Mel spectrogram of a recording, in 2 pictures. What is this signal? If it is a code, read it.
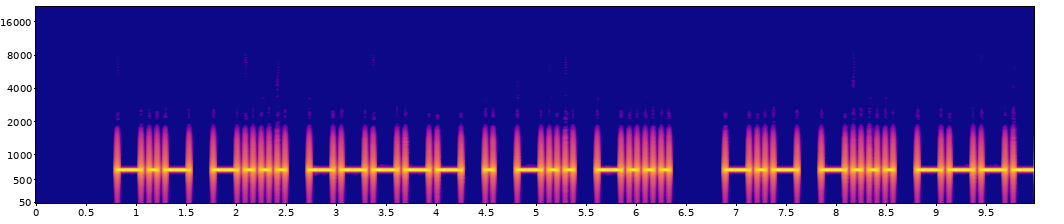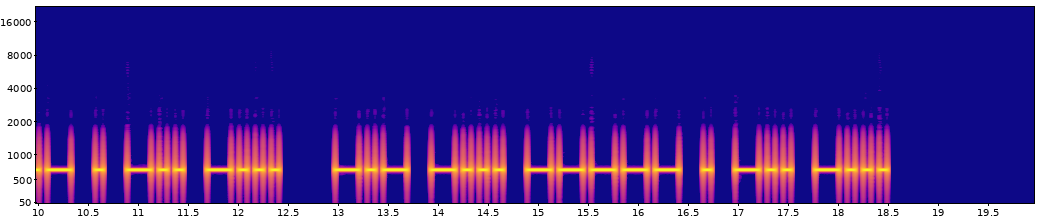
Morse code, heard as a keyed tone, about 15 wpm, 700 Hz. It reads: KB0EDB KB0EDB KB0EDB
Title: USA Call Signs Repeated 3x 15wpm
